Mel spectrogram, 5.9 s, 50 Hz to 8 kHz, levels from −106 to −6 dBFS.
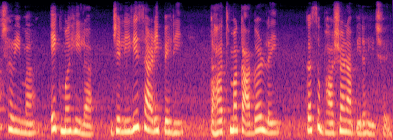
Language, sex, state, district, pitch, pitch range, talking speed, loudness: Gujarati, female, Gujarat, Valsad, 230 Hz, 205-260 Hz, 150 wpm, -15 LUFS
